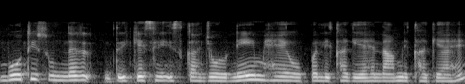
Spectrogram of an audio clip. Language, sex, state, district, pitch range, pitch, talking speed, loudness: Hindi, female, Bihar, Lakhisarai, 160-195 Hz, 175 Hz, 220 wpm, -16 LUFS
